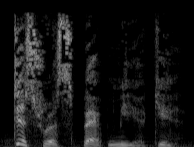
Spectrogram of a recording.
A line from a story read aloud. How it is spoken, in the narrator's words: she snaps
